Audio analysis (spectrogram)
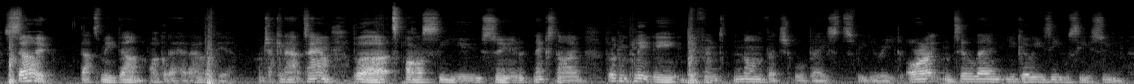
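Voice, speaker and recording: A man hosting a picture-book read-aloud, telling the story in a playful, exclamatory way with drawn-out phrases and chatty asides to children. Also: on the low side, a little mellow, a little hiss or hum. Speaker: host reading picture books aloud.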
